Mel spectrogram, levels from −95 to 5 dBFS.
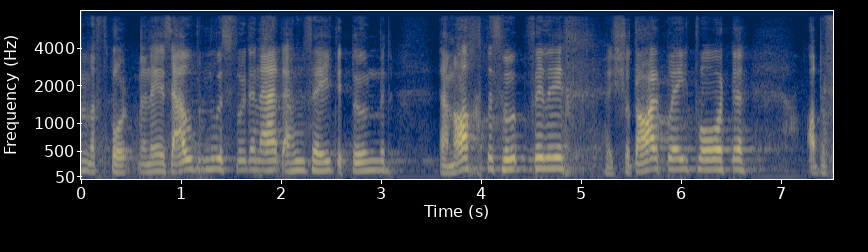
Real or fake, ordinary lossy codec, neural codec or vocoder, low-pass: fake; AAC, 48 kbps; codec, 32 kHz, 1.9 kbps, SNAC; 7.2 kHz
